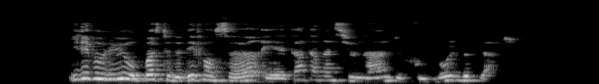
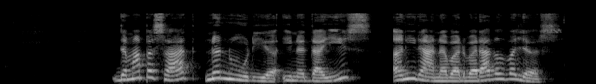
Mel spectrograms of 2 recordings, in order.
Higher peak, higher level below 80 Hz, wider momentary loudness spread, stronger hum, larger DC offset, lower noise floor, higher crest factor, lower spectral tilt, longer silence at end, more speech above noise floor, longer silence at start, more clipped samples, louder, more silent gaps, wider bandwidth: first, -4 dBFS vs -10 dBFS; first, -68 dBFS vs -74 dBFS; first, 14 LU vs 7 LU; neither; neither; first, -85 dBFS vs -72 dBFS; about the same, 18 dB vs 18 dB; first, -5.5 dB/octave vs -4 dB/octave; first, 0.85 s vs 0.35 s; first, 64 dB vs 46 dB; second, 0.7 s vs 1.15 s; neither; first, -21 LUFS vs -25 LUFS; neither; second, 7.6 kHz vs 12 kHz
